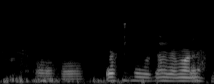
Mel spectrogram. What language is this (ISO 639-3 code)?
ori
